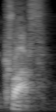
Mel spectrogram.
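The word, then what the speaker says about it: hvarf: Well, actually, it's already gone to standard English, but WH is pronounced with a kv sound. Funny up there. Well, that's a preservation actually of Old Norse, because the H, W, H, V combination is pronounced kv.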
